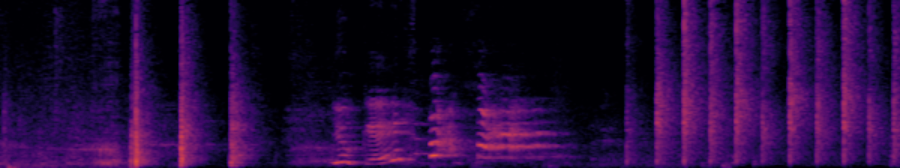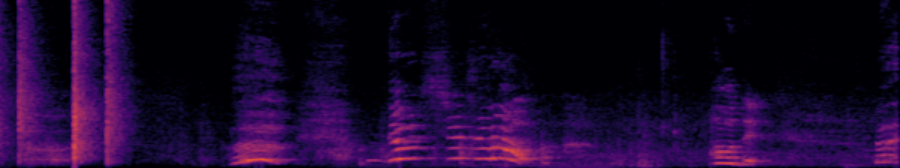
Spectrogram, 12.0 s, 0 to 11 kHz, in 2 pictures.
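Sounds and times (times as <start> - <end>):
hand slaps: 0.9 - 1.8, 4.2 - 7.0.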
